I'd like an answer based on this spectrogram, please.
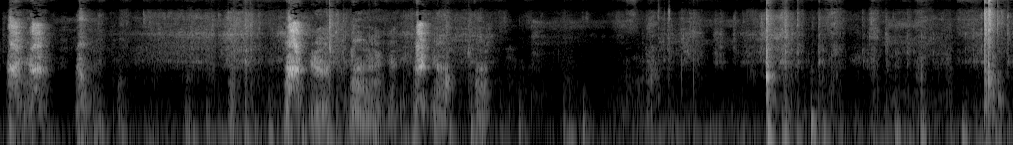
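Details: Eight-week-old Boxer puppy Baron barks at the moving, lit-up Ollie robot toy: irregular sharp yelps and barks, some loud and abrupt, spread across the clip amid scuffling household noise.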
